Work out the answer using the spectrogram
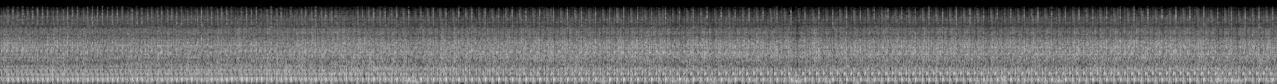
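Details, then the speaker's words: Tecumseh HS40 small engine after carburetor jet cleaned and screw set about a quarter turn out: steady, even buzz with no surging or hunting, runs cleanly and healthy; candidate for Snapper snowblower or minibike. "it doesn't want to shut off now yeah that's good so it's a good candidate for either the snapper snow blower or for the mini bike"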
